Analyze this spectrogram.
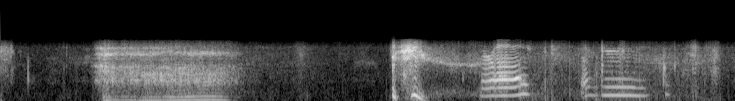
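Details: An adult man's sneeze: a drawn-out noisy breath leading into a sharp, explosive sneeze, followed by short voiced sounds, with a baby nearby.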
